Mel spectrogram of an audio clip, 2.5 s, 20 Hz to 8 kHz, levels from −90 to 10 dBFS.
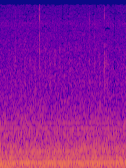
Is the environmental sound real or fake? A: real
